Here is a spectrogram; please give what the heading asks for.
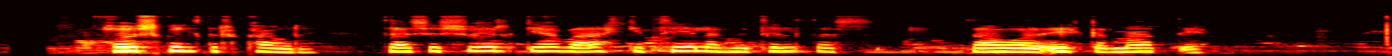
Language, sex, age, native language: Icelandic, female, 18-19, Icelandic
